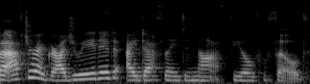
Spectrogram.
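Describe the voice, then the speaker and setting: A woman speaks at a medium pitch and a moderate pace. She has an ordinary speaking voice. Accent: American. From western Colorado, US. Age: 20s. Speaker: actress and acting coach. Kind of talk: online course talk to camera. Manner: casual, conversational.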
